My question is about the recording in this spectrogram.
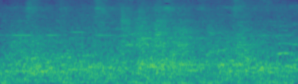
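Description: Loud, continuous funfair din: a running thrill ride's machinery rumbling and clattering, mixed with music and crowd noise.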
